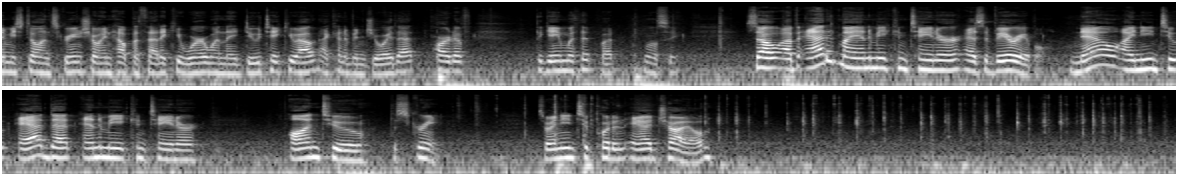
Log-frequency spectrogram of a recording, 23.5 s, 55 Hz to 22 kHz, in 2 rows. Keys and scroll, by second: 17.4 Up, 18.5 typing, 19.8-23.4 typing.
